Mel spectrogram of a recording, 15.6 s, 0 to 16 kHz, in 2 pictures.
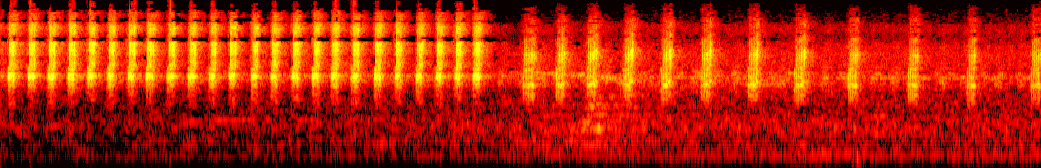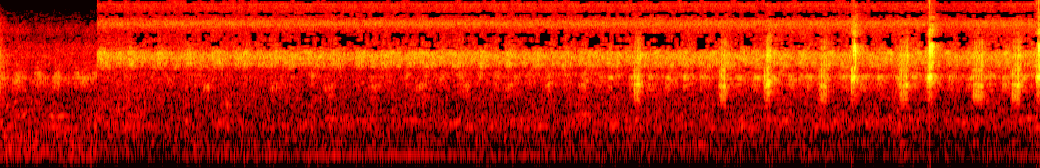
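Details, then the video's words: Loud cicada of Himalayan oak forest, Uttarakhand, September 2023: strong rapid buzzy pulses at first, then weaker spaced pulses, giving way to a steady high hiss with scattered clicks. "Cicada in yellow: not so perfect camouflage for loud insect whose call reverberates in mountains"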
